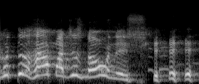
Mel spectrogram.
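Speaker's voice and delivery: high, incredulous and laughing; reacting to a friend's hidden blue belt with laughing disbelief. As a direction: act floored that nobody told you. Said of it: "I'm like".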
